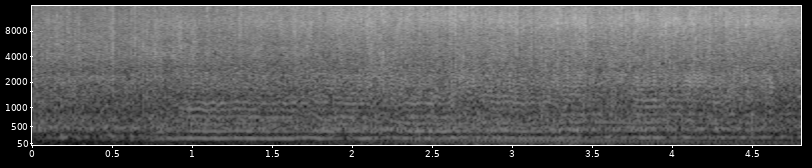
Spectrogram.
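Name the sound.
swarm of bees buzzing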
